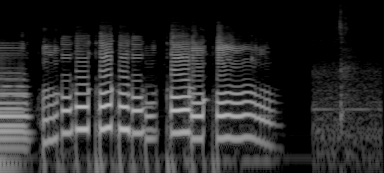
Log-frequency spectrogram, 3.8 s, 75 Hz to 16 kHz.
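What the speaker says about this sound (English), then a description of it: "Now this is a typical 8-inch style Tweed amp." Electric guitar through a Line 6 Helix small Tweed amp model plays a quick, boxy lead phrase of separate picked notes, ending in a held note. A short pause and faint noise follow, with no talk over the playing.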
